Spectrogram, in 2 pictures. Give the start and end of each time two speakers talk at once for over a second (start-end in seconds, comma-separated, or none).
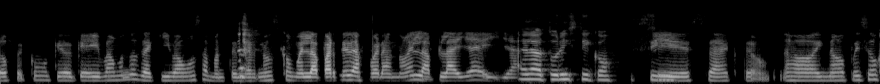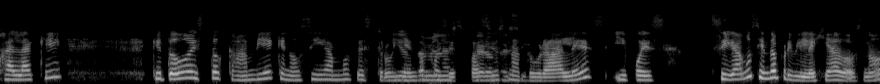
12.7-14.2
